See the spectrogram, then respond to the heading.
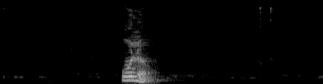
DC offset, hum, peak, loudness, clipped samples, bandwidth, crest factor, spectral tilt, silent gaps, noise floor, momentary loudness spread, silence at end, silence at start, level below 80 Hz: under 0.1%; none; -12 dBFS; -27 LUFS; under 0.1%; 16 kHz; 22 dB; -7.5 dB/octave; none; -73 dBFS; 26 LU; 1.65 s; 1.2 s; -72 dBFS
